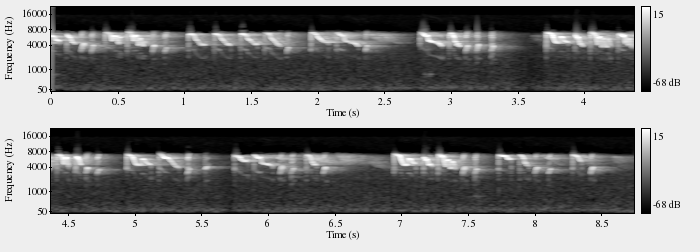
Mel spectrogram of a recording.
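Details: Javan grey-throated white-eye singing in breeding condition, the song meant to excite other white-eyes: sustained high, fast chattering strings of falling notes in repeated phrases, with almost no pause, on a clean quiet background.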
